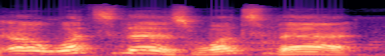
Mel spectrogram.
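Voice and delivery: high, bright mock confusion; hammed-up puzzled girls; mock clueless shoppers. Girls baffled at grocery shopping.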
